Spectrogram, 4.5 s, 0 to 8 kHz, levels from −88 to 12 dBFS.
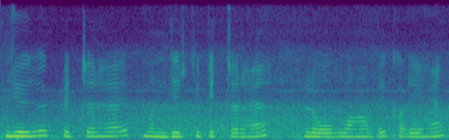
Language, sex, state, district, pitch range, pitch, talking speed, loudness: Hindi, female, Punjab, Pathankot, 220-245 Hz, 235 Hz, 175 wpm, -15 LUFS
